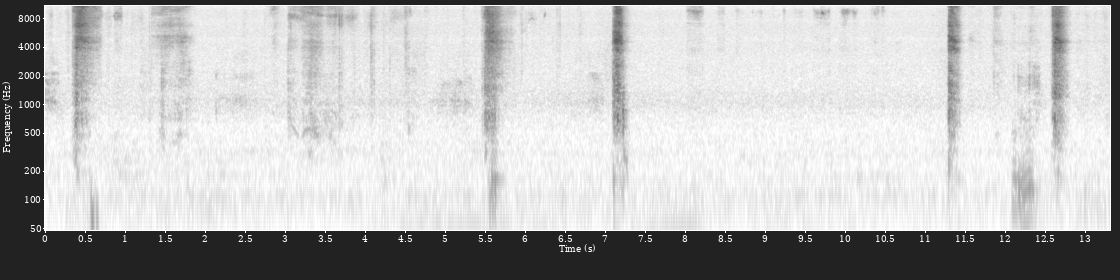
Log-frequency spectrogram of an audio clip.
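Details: Funny pug noise: sharp, explosive sneeze-like snorts, sometimes singly and sometimes in quick pairs, separated by quiet stretches of soft snuffling breath.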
